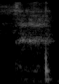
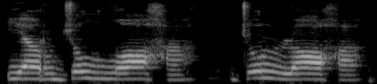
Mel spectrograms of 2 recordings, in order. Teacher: And for this reason, it is not going to be heard in the recitation. So the instruction here is to omit or delete the sound of Waw here.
